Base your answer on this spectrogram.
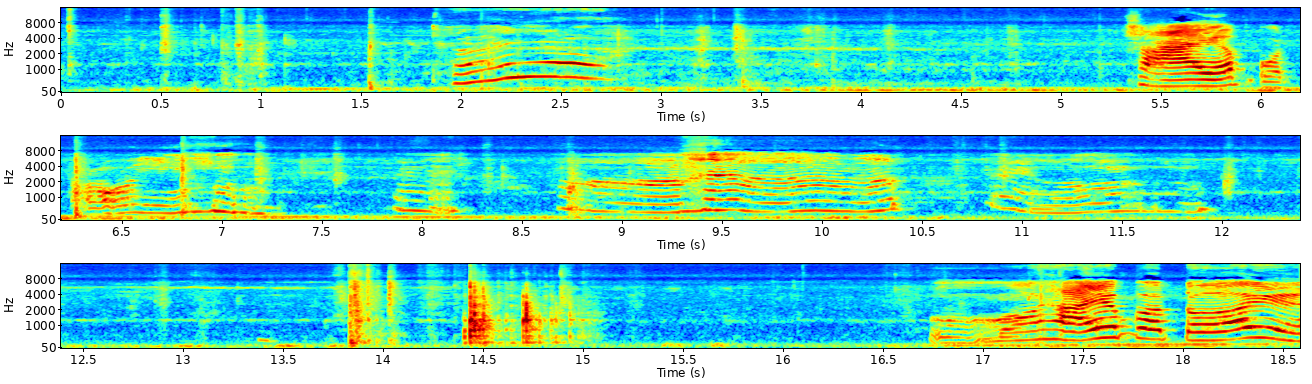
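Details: Kampung cat fed rice with Bolt pellets and omelette: repeated insistent meows spread through the stretch, some long and wavering, others short, over a persistent low hum with occasional clatter.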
